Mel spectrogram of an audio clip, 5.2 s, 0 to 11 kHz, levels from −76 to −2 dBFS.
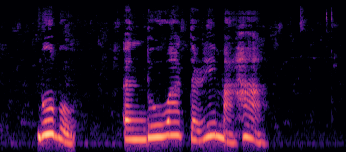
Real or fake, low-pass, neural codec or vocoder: real; 9.9 kHz; none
